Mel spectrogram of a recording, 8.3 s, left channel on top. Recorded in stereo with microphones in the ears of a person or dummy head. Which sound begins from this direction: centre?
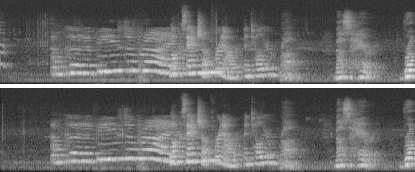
A woman speaking, at 5.5 s.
